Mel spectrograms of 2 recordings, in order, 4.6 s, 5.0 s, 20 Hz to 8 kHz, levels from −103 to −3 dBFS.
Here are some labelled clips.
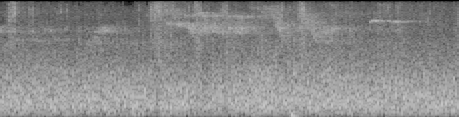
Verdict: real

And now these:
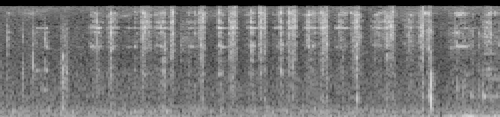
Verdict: real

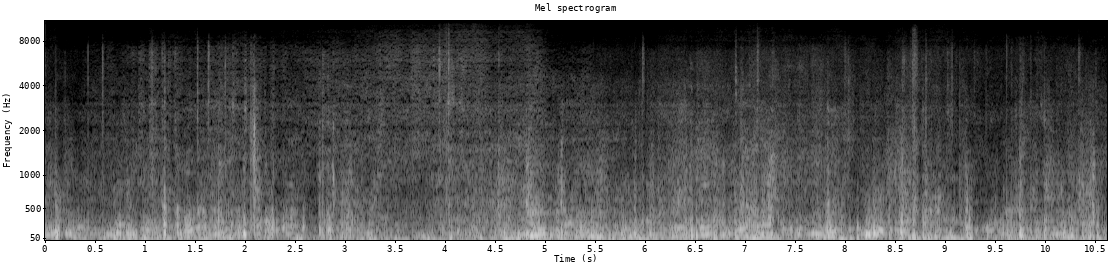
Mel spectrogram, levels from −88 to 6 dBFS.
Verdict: fake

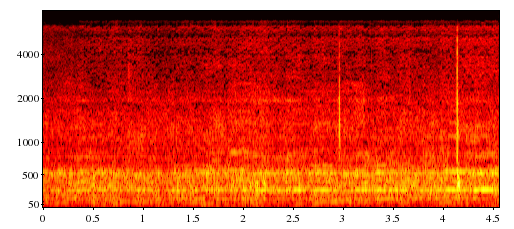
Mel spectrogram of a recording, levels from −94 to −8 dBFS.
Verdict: fake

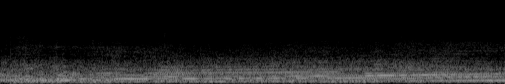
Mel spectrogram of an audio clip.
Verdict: real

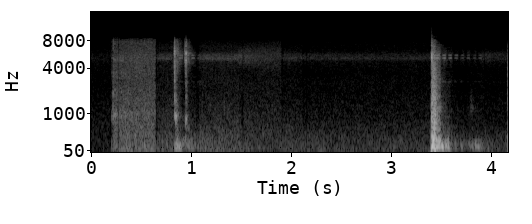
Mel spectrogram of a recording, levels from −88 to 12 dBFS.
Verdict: real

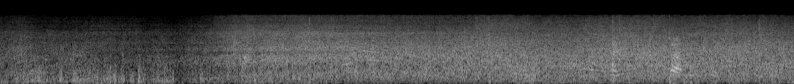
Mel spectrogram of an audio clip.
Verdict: real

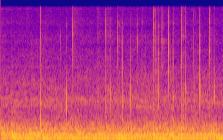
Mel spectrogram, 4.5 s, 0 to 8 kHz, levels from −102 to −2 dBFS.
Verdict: fake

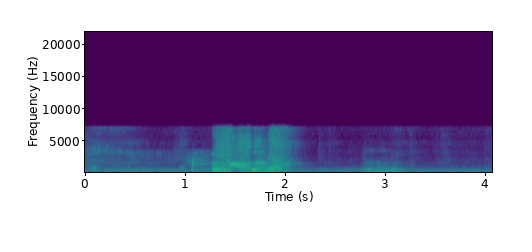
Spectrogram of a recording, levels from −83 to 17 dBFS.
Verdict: fake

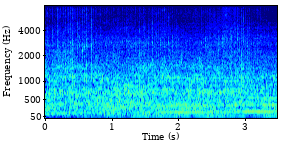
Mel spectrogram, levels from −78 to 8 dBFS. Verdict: fake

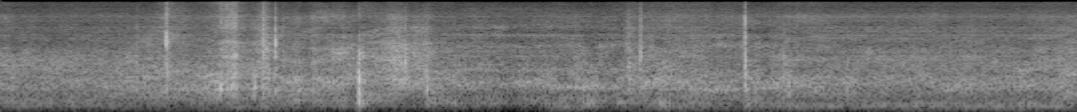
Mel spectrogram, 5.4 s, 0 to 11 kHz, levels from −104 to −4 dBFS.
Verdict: fake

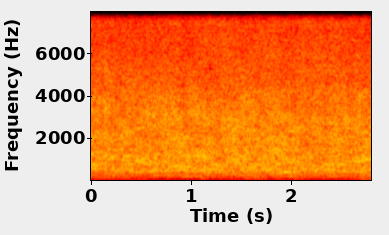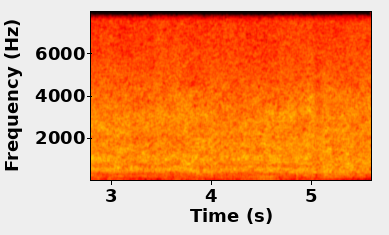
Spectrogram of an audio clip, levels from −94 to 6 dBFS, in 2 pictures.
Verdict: fake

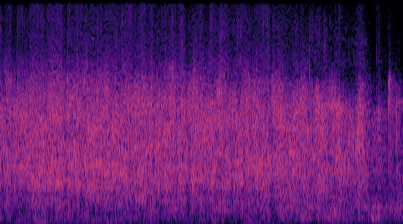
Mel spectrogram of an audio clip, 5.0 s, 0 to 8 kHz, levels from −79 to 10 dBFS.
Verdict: fake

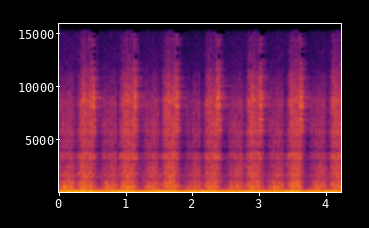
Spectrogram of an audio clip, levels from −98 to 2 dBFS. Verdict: real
